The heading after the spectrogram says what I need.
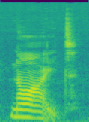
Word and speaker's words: knight: So it's correct that you don't pronounce it, you don't say knight, you say night.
